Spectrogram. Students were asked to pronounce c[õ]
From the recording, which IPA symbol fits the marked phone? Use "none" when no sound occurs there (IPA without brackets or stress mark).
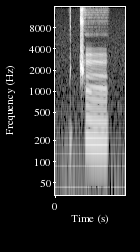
õ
